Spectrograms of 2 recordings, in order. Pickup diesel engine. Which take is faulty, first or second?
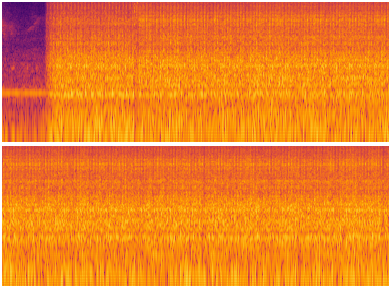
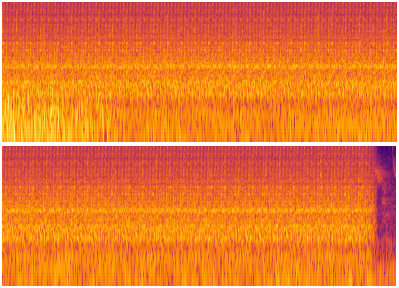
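first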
